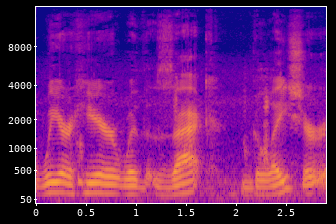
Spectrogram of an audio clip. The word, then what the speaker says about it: Glaeser: are here with Zach Glacier is that how you say it Glacier yeah Glacier so my name is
